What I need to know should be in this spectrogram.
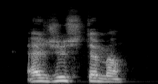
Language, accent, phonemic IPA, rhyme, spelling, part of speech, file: French, Canada, /a.ʒys.tə.mɑ̃/, -ɑ̃, ajustement, noun, LL-Q150 (fra)-ajustement.wav
- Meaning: adjustment, adjusting, tweak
